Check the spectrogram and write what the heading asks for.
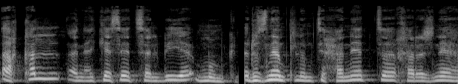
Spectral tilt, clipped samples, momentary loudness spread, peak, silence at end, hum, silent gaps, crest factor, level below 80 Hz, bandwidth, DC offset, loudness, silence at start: -5 dB/octave; under 0.1%; 7 LU; -4 dBFS; 0 s; none; 2.40-2.44 s; 18 dB; -66 dBFS; 16.5 kHz; under 0.1%; -21 LUFS; 0 s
